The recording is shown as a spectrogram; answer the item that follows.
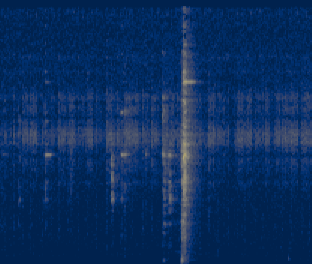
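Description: Faint, soft lip smacks of a man drawing on a tobacco pipe, with one sharp click about two and a half seconds in.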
